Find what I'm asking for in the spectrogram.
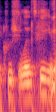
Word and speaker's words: Krzyzewski: Mike Krzyzewski. – Krzyzewski. Would I say Krzyzewski? – Yeah, well, you just read it the way it should be pronounced, because you're right.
